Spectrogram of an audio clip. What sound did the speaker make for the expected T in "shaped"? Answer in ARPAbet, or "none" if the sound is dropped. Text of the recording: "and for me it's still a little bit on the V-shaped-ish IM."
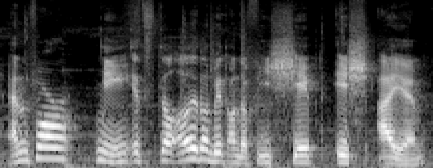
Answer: T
